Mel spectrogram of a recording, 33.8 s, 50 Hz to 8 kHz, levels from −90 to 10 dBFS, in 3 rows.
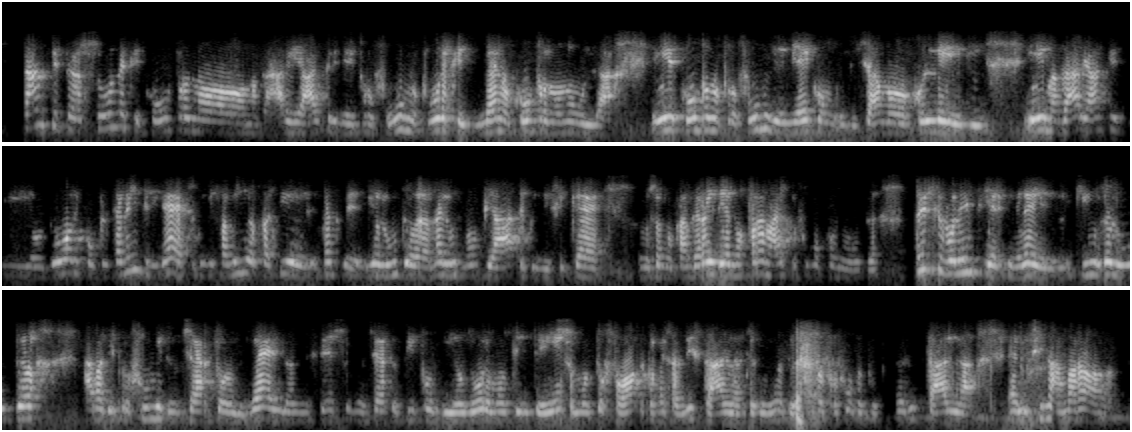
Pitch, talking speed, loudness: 280 Hz, 170 wpm, -20 LUFS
